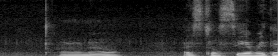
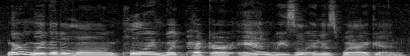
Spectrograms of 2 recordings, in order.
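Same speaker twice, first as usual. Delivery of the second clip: loud, lively storybook read-aloud; reading to children; 3 semitones higher, 6 dB louder than usual. A narrator's reading. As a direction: read it out big for the kids. Reading picture book aloud.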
